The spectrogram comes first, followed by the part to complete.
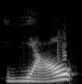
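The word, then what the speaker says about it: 姚: NBA who's very tall so this ya not y okay so uh a lot of westeners pronounce this y no not it's ya second tone ya so this is the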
